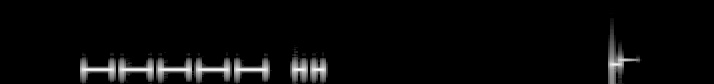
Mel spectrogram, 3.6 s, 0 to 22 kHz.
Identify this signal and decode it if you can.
Morse code, heard as a keyed tone, about 25 wpm, 700 Hz. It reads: 0I
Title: Single-Letter Single-Number 25wpm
